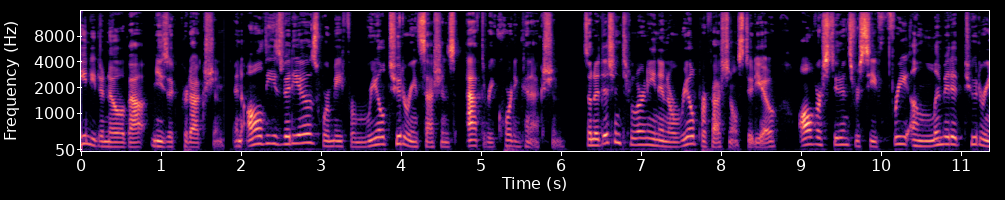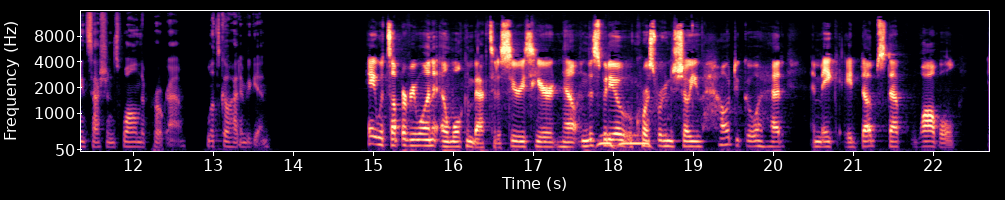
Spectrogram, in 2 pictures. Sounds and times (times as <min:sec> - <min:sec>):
Speech: 0:00.0 - 0:13.8, 0:15.0 - 0:22.3.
